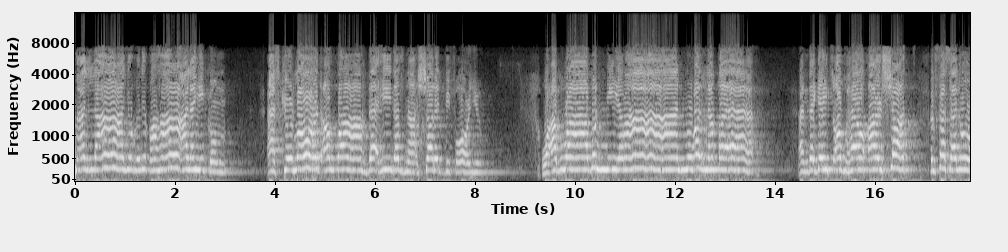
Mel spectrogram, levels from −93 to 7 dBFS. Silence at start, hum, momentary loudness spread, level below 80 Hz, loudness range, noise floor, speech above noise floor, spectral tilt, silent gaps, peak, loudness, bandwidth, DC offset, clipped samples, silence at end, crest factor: 0 s; none; 8 LU; -36 dBFS; 4 LU; -40 dBFS; 34 dB; -3.5 dB/octave; none; 0 dBFS; -6 LUFS; 9.2 kHz; under 0.1%; 1%; 0 s; 8 dB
